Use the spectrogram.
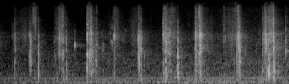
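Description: A deck of tarot cards is shuffled and drawn close up, with quick crisp riffling slaps in an uneven rhythm over a short span.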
